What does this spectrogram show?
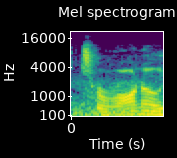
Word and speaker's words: Toronto: And here is Toronto Street. Notice that I haven't pronounced the second T. That's because that's the incorrect way.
